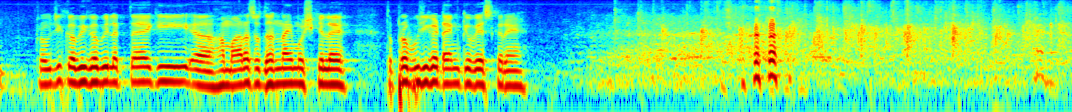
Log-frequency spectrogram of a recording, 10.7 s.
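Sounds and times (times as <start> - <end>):
speech: 0.0 - 5.4, 7.5 - 8.0
laughter: 5.7 - 10.7
audience clapping: 5.9 - 10.7.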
